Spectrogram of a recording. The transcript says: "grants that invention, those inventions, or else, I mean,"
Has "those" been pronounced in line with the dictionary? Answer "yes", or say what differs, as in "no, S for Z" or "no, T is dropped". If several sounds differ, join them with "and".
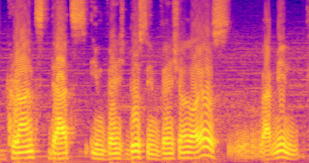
no, S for Z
